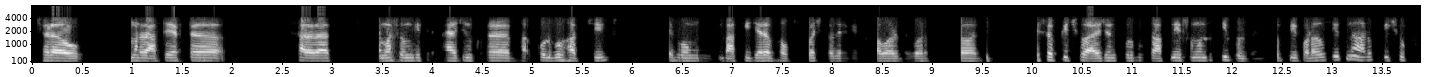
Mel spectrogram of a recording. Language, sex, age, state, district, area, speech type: Bengali, male, 30-45, West Bengal, Paschim Bardhaman, urban, conversation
